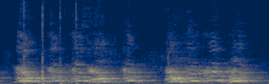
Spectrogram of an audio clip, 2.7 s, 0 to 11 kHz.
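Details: Rottweiler Kute Gervi, a 15-month-old dog sired by the young champion Bruno tí hon out of Cynia Gervi, gives two long, harmonic, rough barking bursts separated by a short pause, with faint clicks and people talking nearby.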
